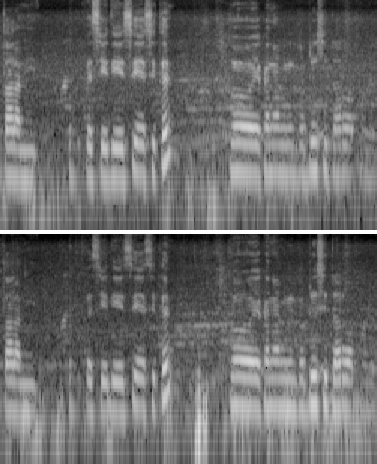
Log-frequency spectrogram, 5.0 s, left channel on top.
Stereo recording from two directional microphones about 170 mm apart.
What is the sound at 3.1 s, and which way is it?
Speech, 20° right (ahead or behind).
